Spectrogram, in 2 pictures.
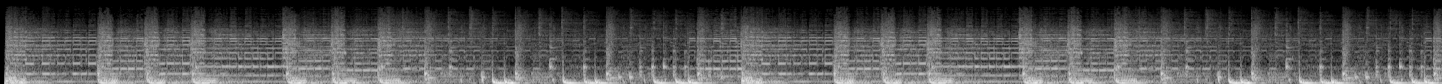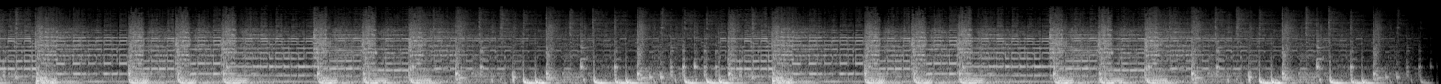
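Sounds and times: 
funk music: 0.0s - 28.8s.

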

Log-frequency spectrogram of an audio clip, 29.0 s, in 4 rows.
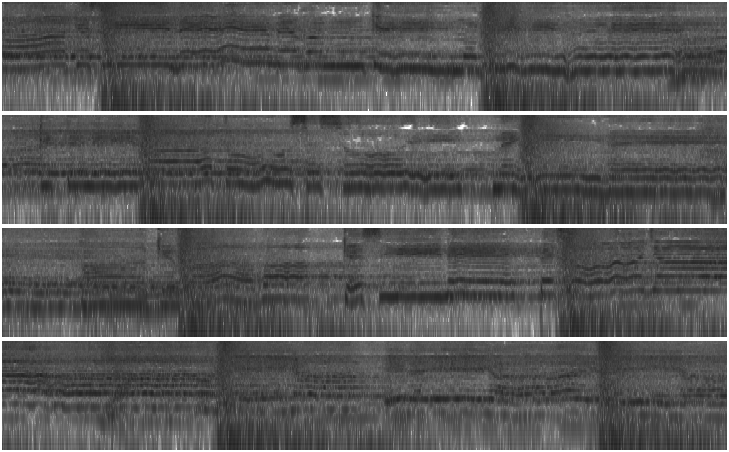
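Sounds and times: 
noha lament recitation: 0.0s - 29.0s.

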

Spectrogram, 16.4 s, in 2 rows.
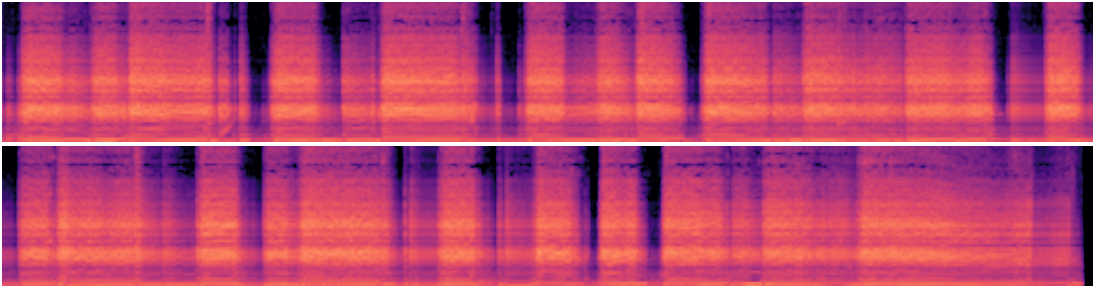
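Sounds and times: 
musical riff: 0.0s - 16.3s.

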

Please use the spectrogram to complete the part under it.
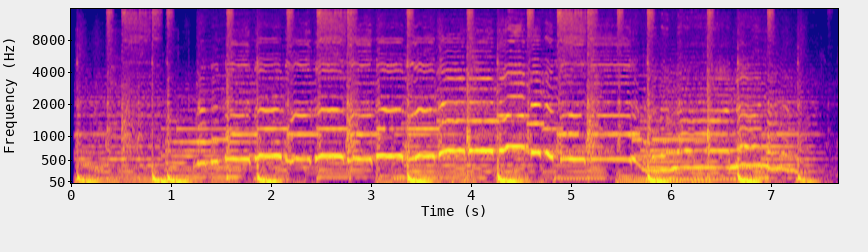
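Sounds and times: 
music: 0.0s - 7.6s.

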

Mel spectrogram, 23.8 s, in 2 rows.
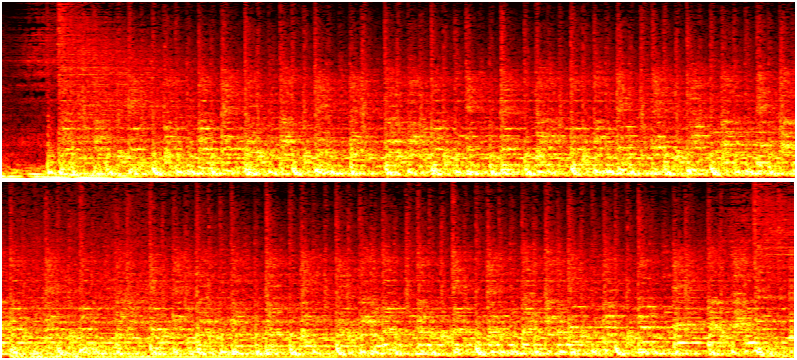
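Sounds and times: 
cinema trailer: 0.0s - 23.7s.

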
